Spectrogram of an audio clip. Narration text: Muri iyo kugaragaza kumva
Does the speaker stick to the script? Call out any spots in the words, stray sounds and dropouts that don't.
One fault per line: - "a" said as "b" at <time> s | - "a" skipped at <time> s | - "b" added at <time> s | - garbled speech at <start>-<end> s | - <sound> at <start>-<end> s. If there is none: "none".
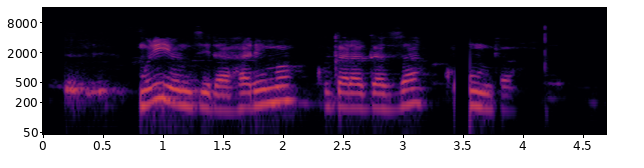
- "nzira harimo" added at 1.2 s
- dropout at 3.4-3.5 s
